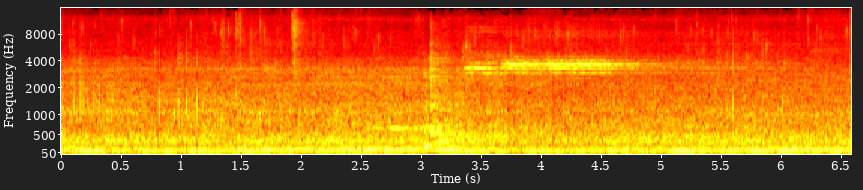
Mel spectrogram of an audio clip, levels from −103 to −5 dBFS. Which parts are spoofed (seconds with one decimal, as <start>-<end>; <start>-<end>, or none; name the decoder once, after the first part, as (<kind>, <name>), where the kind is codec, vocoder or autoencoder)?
0.4-1.7 (vocoder, BigVGAN v2); 2.8-4.4

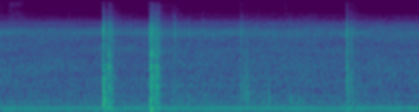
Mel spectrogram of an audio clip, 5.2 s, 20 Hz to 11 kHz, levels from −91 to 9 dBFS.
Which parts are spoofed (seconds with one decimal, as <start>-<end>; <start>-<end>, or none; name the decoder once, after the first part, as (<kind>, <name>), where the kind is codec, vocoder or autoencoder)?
0.8-2.4 (vocoder, BigVGAN v2); 3.9-5.2

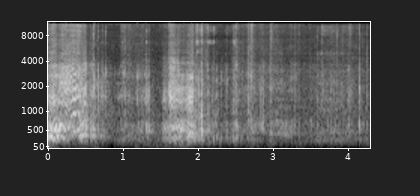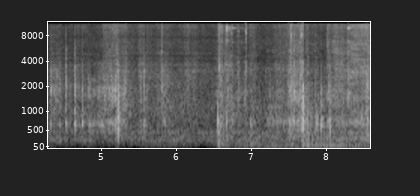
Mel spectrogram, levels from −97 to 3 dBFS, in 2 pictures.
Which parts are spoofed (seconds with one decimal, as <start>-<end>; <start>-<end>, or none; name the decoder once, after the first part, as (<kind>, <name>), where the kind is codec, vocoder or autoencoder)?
1.9-4.8 (autoencoder, DAC-VAE); 5.2-6.7

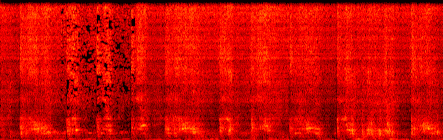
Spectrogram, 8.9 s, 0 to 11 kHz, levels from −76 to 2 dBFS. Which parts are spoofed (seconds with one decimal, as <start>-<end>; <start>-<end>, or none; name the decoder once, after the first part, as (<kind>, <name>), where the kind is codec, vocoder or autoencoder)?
0.0-1.2 (autoencoder, DAC-VAE); 2.7-8.9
